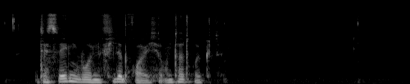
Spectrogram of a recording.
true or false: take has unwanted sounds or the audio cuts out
false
